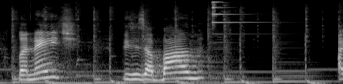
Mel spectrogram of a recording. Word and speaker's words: Laneige: ¿Cómo se pronuncia este nombre? No, solo lo sabe Dios. It's Laneige.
